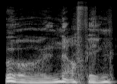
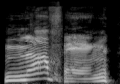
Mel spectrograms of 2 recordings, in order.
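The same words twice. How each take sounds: First: Slow, louder despairing sigh; a thief's slow despairing groan. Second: High, mocking repeat. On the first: Acted. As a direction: sag with disappointment. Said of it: "he said despairingly". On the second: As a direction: echo the word with a sneer. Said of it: "Joe burst out laughing".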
